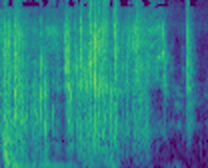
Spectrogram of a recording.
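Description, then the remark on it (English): A clear plastic bag crinkles and rustles loudly for over a second, a dense, crackly, papery texture, then goes quiet before one last short crackle, as it is put on top of items to keep them separate. “Plastic bag I want to put like on top of them to just keep them sequestered.”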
